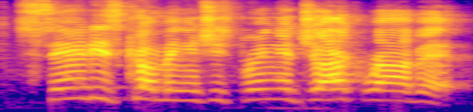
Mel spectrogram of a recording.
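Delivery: high, loud panicked announcement; alarmed cry. A narrator's reading. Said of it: "cried Patrick".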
